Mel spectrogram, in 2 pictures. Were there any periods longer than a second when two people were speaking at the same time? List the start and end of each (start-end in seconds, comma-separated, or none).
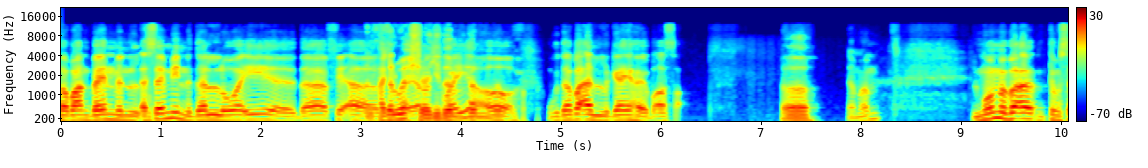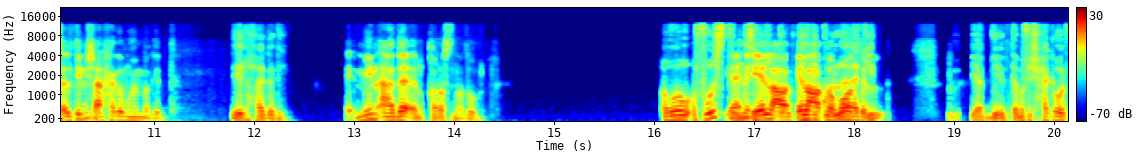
3.0-4.6, 16.7-18.3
